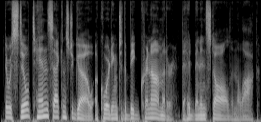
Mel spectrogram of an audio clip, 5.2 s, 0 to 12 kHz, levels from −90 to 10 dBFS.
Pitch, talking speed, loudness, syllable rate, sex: 110 Hz, 220 wpm, -21 LUFS, 5.8 syllables/s, male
